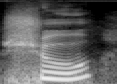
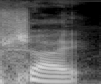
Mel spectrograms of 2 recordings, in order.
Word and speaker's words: Scheu: did people mispronounce answer people mispronounced the entire name Shai commonly saying it as Shu insteed of shy question number six who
